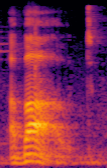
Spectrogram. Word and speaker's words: about: तो देखिए ट्रांसक्रिप्शन में के हिसाब से इसको हमको पढ़ना चाहिए अबाउट, अबाउट, यानी जो पहला ए है स्पेलिंग का, उससे आधा अ का साउंड बन रहा है, और हिंदी में भी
